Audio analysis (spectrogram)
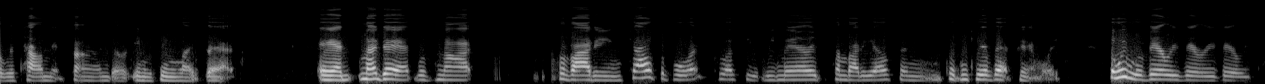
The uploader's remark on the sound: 100 Pounders Phone Meeting.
